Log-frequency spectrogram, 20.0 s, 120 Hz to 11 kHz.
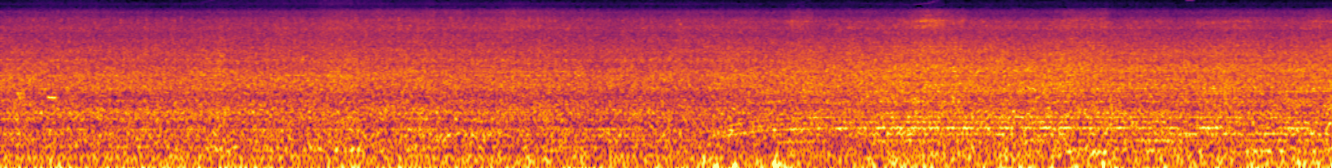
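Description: Jeep 4x4 engines running with a steady low rumble. The rumble grows heavier about eleven seconds in, as a Jeep pulls up close.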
